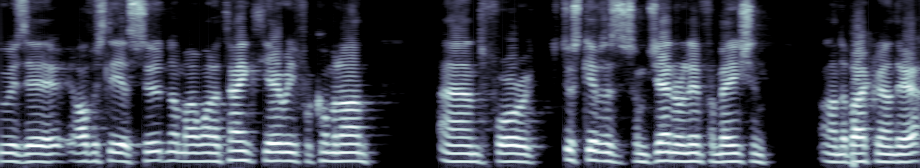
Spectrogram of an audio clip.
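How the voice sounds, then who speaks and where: With an Irish accent, a man talks at a very fast pace and fairly high pitch on a very clean recording with a silent background. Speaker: political podcast host. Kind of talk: live stream chat.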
